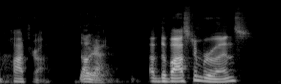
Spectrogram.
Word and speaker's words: Poitras: night because I watch lots of videos It's ptra okay of the Boston Bruins than Brock Faber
